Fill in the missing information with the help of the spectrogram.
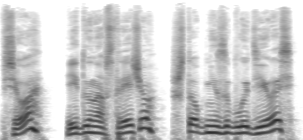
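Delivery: brisk, upbeat guy's voice; perky reassurance on the phone; cheerful young man. Acted. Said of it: "бодро проговорил Вова".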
